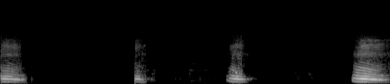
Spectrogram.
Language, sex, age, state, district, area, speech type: Tamil, male, 60+, Tamil Nadu, Ariyalur, rural, conversation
